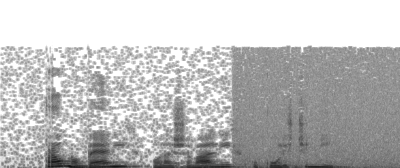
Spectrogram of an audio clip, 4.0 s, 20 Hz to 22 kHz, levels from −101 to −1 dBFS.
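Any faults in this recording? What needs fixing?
Overdone noise removal from 0.00 to 2.32 s: a denoiser gates bands near its noise estimate, breaking the background into twinkling, warbling specks; the spectrogram shows scattered isolated specks between harmonics. Lower the reduction strength so the room noise, about 17 dB below the speech, is only partly attenuated.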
